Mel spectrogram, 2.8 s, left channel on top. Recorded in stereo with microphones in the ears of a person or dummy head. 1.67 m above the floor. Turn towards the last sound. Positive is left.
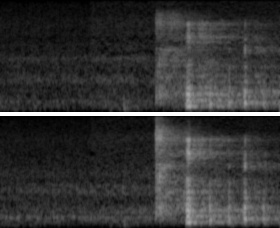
turn(degrees=-20)  # may be behind; listen again after turning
